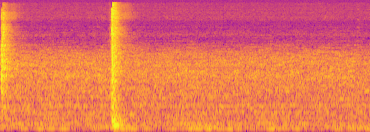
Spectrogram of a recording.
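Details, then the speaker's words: Door swinging slowly after its hinge pins were cleaned and lubricated a couple of days earlier: no squeak or creak, just faint room hum and one soft bump; normal quiet hinge. "Here we're at a door where I've gone ahead a couple days ago and I cleaned and lubricated both of the pins. And so, here we can see no squeaking"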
